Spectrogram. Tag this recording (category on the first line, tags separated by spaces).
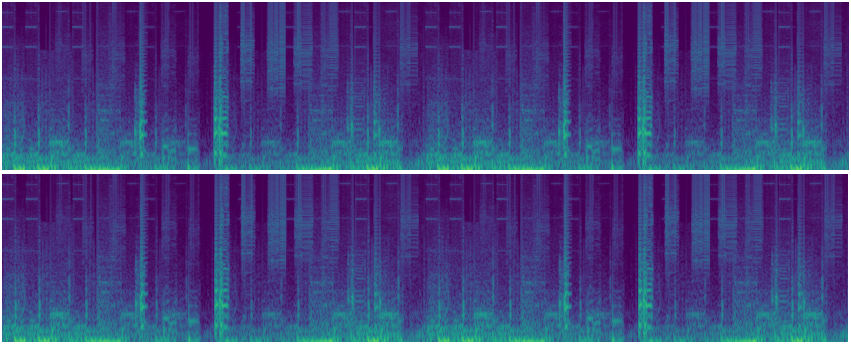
Sound effects > Experimental
Ambient Drum Loopable Underground Weird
